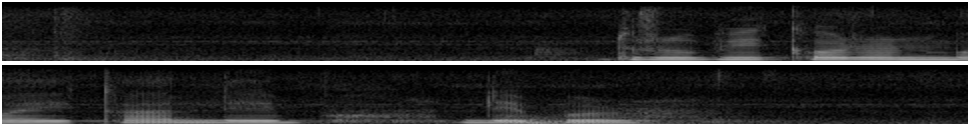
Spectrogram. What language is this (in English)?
Nepali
